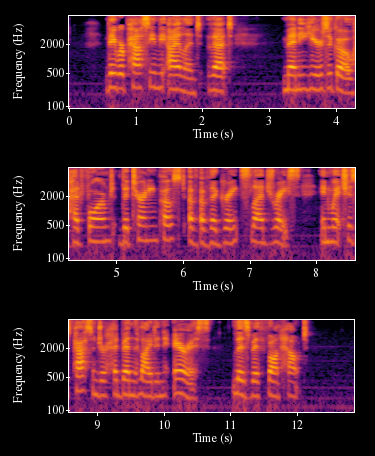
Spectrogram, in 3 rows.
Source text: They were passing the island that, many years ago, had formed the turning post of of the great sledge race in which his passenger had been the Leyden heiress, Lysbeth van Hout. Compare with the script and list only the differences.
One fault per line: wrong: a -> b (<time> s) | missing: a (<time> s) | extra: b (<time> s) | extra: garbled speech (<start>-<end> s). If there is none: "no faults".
no faults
